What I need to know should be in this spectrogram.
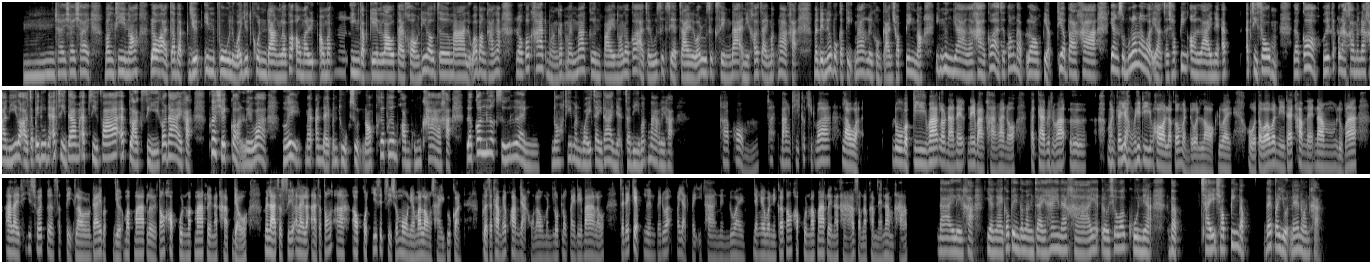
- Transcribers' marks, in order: unintelligible speech
- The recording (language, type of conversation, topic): Thai, advice, จะควบคุมการช็อปปิ้งอย่างไรไม่ให้ใช้เงินเกินความจำเป็น?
